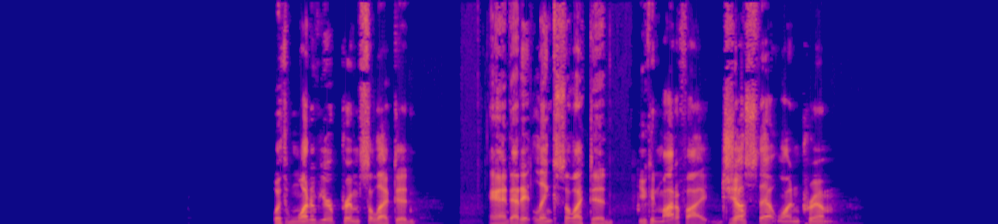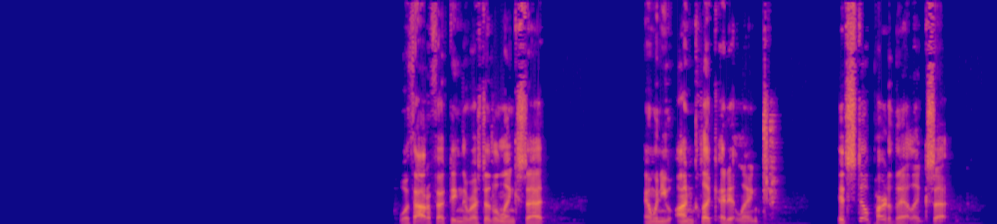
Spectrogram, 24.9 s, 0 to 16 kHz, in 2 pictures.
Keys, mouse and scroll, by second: 9.0 ctrl+shift+click, 11.2 ctrl+shift+click, 14.5 ctrl+shift+click.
